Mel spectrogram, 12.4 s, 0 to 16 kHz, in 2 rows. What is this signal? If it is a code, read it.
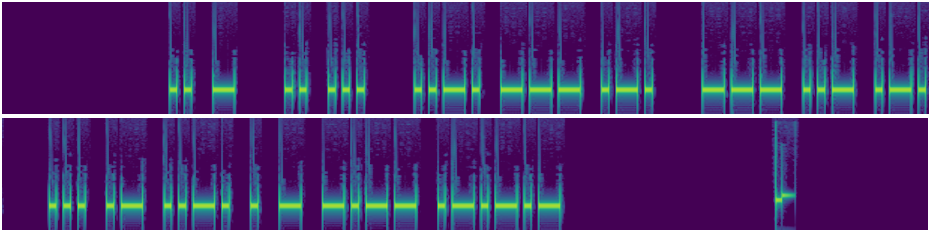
Morse code, heard as a keyed tone, about 25 wpm, 700 Hz. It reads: IT IS FOR OUR SAFETY.
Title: Sentences from Top 700 Words 25wpm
